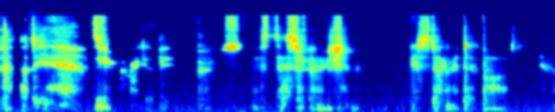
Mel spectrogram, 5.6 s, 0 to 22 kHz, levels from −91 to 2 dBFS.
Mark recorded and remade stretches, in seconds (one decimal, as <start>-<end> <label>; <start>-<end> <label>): 0.0-2.3 recorded; 2.3-4.4 remade; 4.4-5.6 recorded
